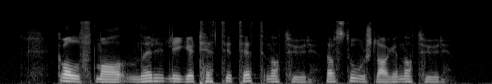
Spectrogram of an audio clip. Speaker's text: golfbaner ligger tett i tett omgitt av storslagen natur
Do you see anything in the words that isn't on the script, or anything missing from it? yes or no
yes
